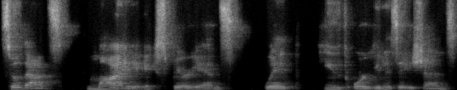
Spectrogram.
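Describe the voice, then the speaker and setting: A woman's voice carries audible echo from the room. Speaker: conference presenter. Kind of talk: presentation talk. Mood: warm, personal storytelling. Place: home room. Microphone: webcam.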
